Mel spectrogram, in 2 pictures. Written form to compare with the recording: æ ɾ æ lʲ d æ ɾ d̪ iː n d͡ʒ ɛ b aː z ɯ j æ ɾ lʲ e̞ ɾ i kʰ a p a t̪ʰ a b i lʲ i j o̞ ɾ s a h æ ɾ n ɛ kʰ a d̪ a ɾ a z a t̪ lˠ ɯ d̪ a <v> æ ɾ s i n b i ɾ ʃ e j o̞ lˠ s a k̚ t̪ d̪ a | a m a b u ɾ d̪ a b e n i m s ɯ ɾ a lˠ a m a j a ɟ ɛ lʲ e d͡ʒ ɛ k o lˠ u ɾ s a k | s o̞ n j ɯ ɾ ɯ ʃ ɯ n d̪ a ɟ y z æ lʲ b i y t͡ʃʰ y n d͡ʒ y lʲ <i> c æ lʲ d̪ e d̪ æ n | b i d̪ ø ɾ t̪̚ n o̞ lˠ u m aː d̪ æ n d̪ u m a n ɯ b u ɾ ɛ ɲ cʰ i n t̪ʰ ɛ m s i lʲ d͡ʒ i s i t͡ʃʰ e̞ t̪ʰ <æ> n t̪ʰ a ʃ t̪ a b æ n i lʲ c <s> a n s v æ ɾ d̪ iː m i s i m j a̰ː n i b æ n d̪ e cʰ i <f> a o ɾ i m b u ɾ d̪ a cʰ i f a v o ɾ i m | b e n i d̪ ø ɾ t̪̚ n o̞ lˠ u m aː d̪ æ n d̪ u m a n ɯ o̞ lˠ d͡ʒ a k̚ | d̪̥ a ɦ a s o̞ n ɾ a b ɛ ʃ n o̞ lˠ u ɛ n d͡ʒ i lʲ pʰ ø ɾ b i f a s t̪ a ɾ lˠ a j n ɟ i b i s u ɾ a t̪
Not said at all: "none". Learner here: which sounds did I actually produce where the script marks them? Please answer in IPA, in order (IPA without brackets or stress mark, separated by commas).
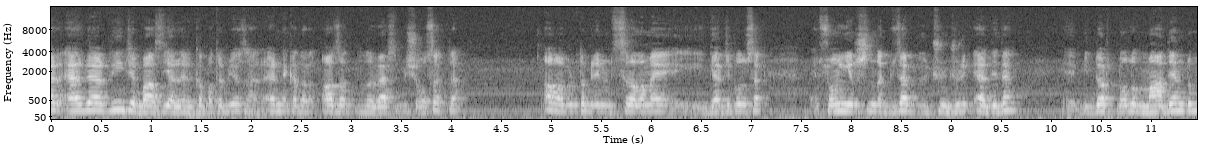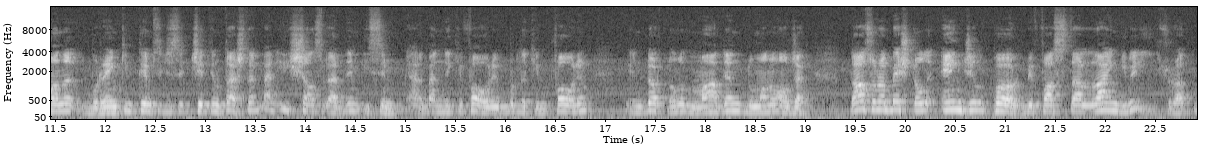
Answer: v, y, i, ʃ, f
